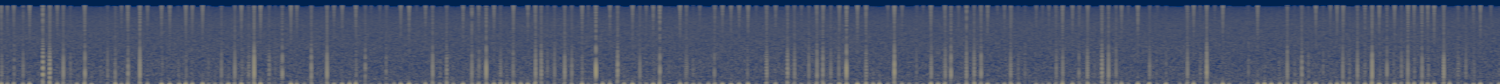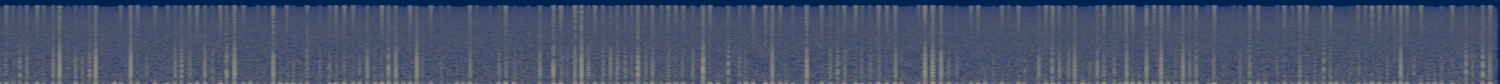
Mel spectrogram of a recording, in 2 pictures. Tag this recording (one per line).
crackle
hiss
record
rpm
vinyl
warp
wear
